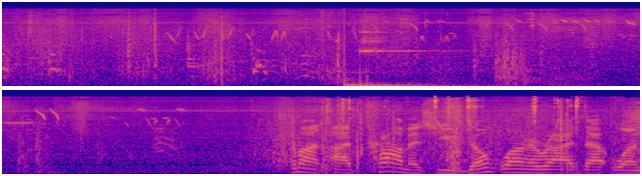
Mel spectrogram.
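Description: Birds chirp outdoors.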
